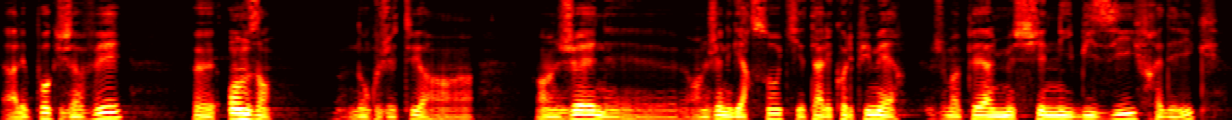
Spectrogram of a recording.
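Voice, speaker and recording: A middle-aged man from northern Rwanda with a Rwandan accent, giving personal testimony in a halting way with many pauses and repeats. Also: sits low, creaky, a little mellow.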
